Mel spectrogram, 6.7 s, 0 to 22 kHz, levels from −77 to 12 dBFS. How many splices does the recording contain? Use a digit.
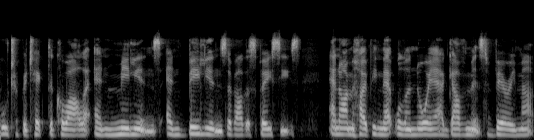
1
